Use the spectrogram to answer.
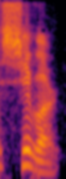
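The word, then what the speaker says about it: sever: जाएगा पहला है सीवियर क्या है सेवर सेवर है सीवियर नहीं दूसरा है सीवियर पहला वर्ड का उच्चारण होगा सेवर दूसरा का उच्चारण है सीवियर तीसरा है सवर है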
